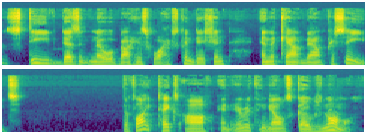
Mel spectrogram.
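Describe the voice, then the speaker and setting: A man's voice: mid-range voice, creaky, a little mellow. A man hosting a podcast, reading a scripted review in a narrating style. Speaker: podcast host.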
